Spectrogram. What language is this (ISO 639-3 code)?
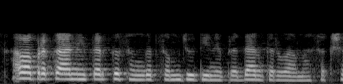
guj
